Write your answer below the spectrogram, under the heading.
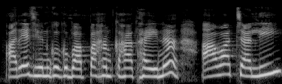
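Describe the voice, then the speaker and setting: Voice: very high-pitched, fairly even intonation, moderate pace, pushed and bright. A performer voicing a nagging, determined village wife in a comedy cartoon, scolding and complaining with an Awadhi accent. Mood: coaxing.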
